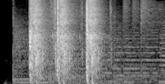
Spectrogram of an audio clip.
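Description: Three pistol shots in quick succession, under half a second apart, from a Glock fired in an MCK (Kit Roni) carbine conversion chassis, with background music underneath.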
